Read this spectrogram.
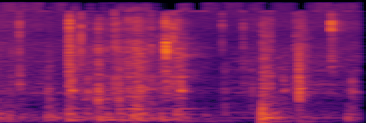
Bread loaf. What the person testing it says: si vous entendez comme toc toc toc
